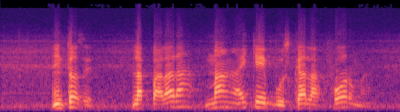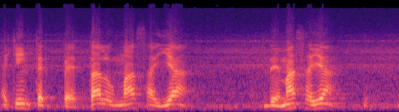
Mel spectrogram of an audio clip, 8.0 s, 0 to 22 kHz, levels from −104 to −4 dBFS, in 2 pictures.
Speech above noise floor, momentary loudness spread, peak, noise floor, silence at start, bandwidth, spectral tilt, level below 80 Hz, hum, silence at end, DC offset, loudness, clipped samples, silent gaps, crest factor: 20 dB; 18 LU; -4 dBFS; -45 dBFS; 0 s; 17.5 kHz; -4.5 dB/octave; -74 dBFS; none; 0 s; under 0.1%; -25 LUFS; under 0.1%; none; 22 dB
